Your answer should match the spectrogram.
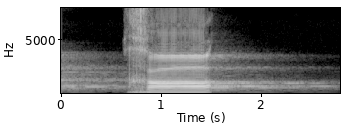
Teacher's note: गले का ऊपर वाला हिस्सा यानी जो मुंह की तरफ वाला हिस्सा है गले का वहां से ख को अदा किया जाएगा।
